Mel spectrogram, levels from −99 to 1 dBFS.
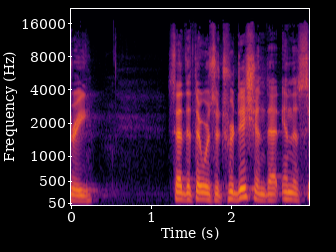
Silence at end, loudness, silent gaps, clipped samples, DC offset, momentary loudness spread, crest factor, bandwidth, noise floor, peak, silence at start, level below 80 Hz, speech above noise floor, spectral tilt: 0 s; -30 LUFS; none; under 0.1%; under 0.1%; 10 LU; 22 dB; 17 kHz; -71 dBFS; -12 dBFS; 0 s; -82 dBFS; 39 dB; -3 dB/octave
